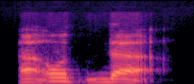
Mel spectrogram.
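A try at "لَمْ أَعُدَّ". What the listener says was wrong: Nah, benar lam a'udda.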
